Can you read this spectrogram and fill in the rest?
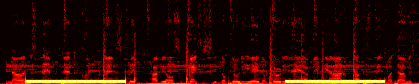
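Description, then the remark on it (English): A phone line rings twice with steady, even tones about two seconds long, separated by a pause, as on an unanswered call, over faint background voices and noise. “No, you pick up the phone, lady.”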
